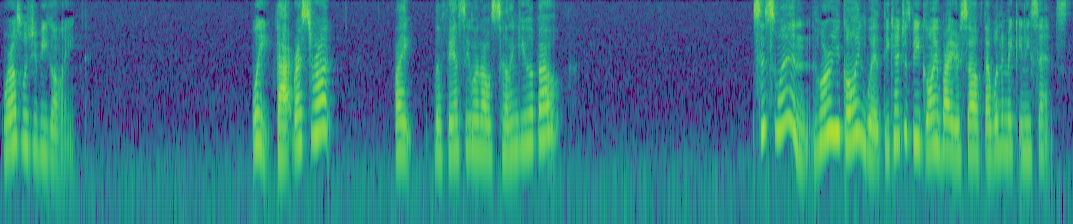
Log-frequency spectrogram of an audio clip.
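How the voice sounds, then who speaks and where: A young woman voicing a flustered, jealous roommate in a romantic audio roleplay, talking straight to the listener and trailing off into soft murmurs. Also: a little high, animated, moderate pace, long pauses, close to an everyday voice.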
